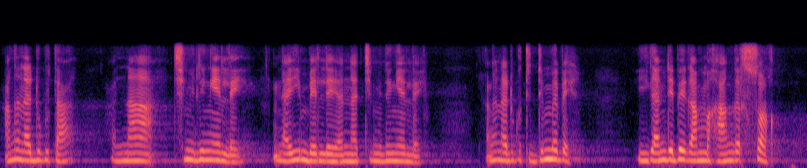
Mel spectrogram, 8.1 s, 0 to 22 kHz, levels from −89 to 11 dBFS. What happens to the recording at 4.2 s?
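Nothing goes wrong at 4.2 s: the speech there comes through intact, carried cleanly by the AMR wideband (HD Voice) codec at a high rate with no audible damage.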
